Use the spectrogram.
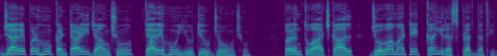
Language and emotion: Gujarati, sad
